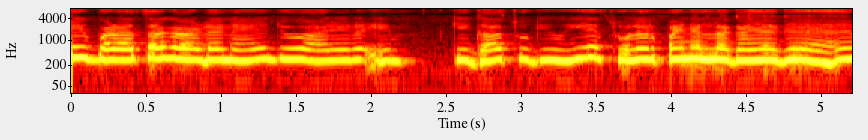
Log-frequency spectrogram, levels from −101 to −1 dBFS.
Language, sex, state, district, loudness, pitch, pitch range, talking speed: Hindi, male, Uttar Pradesh, Jyotiba Phule Nagar, -26 LUFS, 285 Hz, 275-295 Hz, 220 wpm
